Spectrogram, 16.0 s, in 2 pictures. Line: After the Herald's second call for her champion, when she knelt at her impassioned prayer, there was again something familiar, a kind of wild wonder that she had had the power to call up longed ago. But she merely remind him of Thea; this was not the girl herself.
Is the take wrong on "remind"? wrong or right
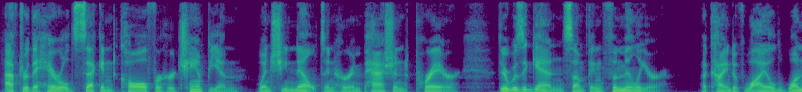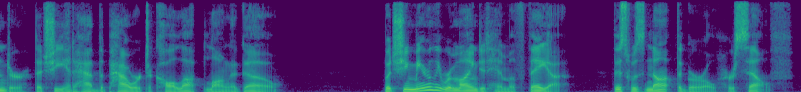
wrong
